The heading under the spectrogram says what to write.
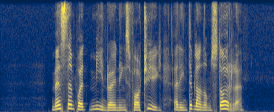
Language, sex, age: Swedish, female, 38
